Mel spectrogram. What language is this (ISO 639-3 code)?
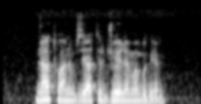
ckb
